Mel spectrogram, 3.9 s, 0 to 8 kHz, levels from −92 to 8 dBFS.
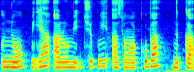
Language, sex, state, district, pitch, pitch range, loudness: Garo, female, Meghalaya, West Garo Hills, 220 Hz, 210-245 Hz, -18 LUFS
